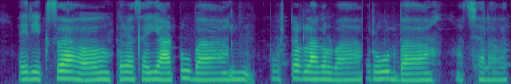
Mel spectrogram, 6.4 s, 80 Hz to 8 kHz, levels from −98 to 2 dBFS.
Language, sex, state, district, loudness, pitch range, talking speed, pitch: Hindi, female, Uttar Pradesh, Gorakhpur, -30 LUFS, 190-210 Hz, 140 wpm, 200 Hz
